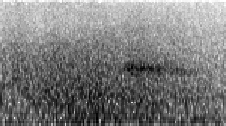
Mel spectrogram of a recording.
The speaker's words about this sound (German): Spüre, wie der Wind sanft über dein Gesicht streicht und leise die Wellen des Meeres an den Ufern des Hügels rauschen.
